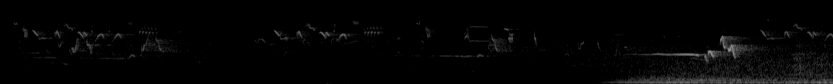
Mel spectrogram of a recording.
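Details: On Mount Rokko, Japan, a Japanese bush warbler sings overhead on the spring equinox, 21 March 2015. A flat whistle is followed near the end by loud, quick upswept notes, over busy high twittering of other birds and a low rumble.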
